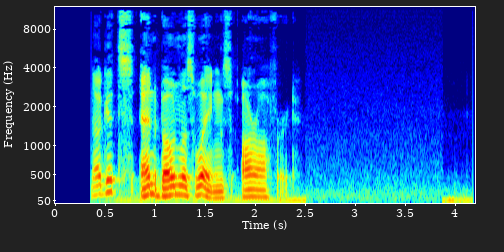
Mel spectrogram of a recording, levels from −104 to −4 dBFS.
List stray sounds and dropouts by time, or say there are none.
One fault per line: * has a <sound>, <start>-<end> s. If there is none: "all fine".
all fine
